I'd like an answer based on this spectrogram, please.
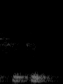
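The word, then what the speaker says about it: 色: fuli, ku, fuli, shiki, shiki is a double syllable in one beat. And typically the last I in that is not shiki, it's not an emphasized, it's shiki, it's more like an out breath.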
